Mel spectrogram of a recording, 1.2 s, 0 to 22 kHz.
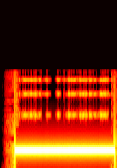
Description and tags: A pure tone with a frequency of 440 hertz for one second. Made using Wolfram Mathematica.
monotone, sine, wolfram-mathematica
